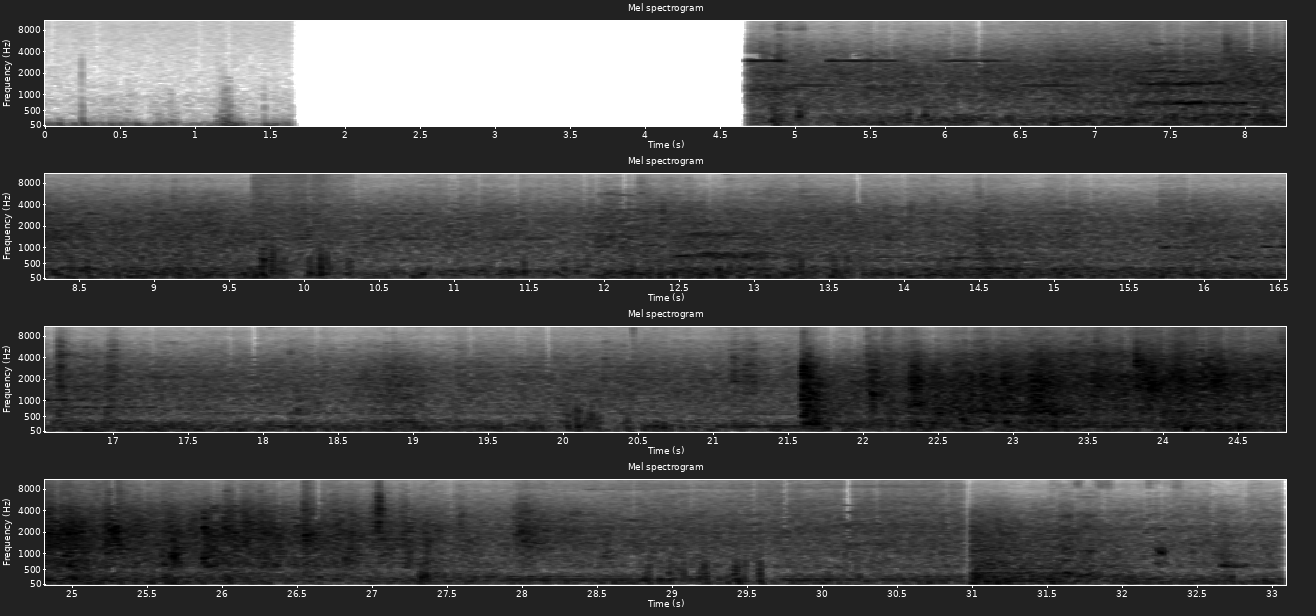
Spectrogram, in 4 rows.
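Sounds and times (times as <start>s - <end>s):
excavator diesel engine running: 4.8s - 33.0s
debris crashing and clattering: 5.4s - 32.7s.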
